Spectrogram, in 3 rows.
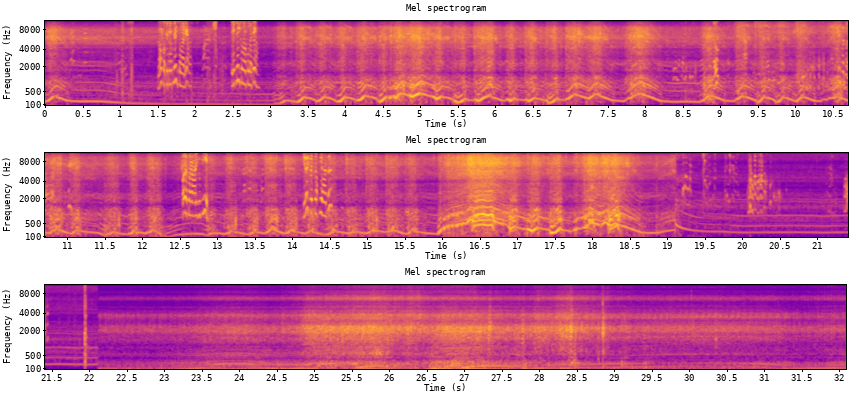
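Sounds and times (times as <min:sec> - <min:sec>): engine revving: 0:00.0 - 0:32.0.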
